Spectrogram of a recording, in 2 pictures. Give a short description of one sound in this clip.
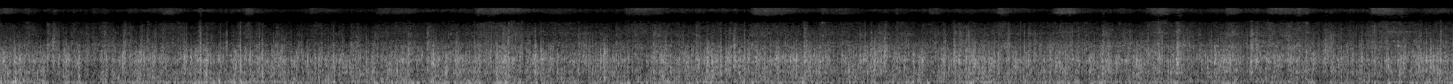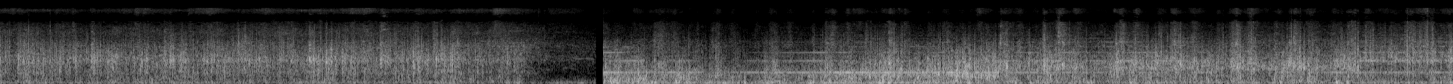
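A passenger train rolls along, its wheels clattering over the rail joints.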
